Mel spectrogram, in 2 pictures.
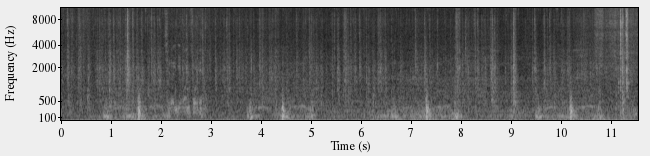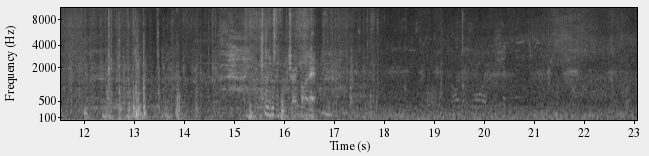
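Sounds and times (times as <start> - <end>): steady rain: 0.0 - 23.0
wind noise: 0.0 - 23.0
sharp knocks: 3.2 - 10.4.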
